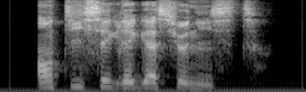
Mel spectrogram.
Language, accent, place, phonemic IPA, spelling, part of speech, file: French, France, Lyon, /ɑ̃.ti.se.ɡʁe.ɡa.sjɔ.nist/, antiségrégationniste, adjective, LL-Q150 (fra)-antiségrégationniste.wav
- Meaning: antisegregationist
